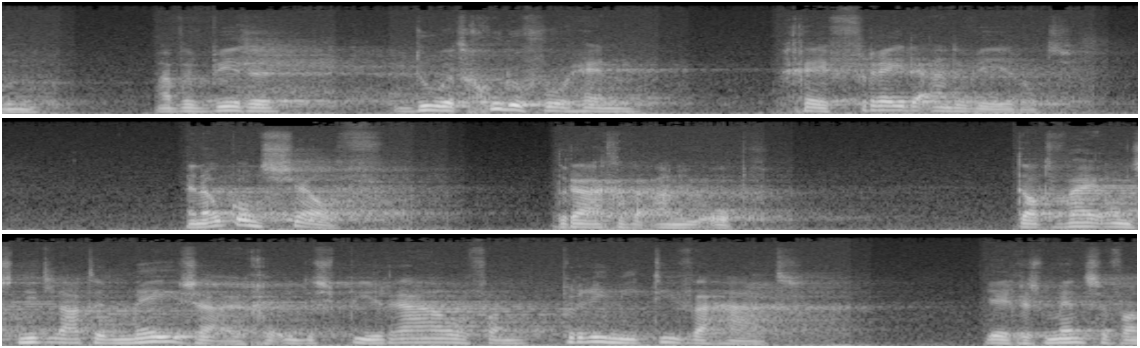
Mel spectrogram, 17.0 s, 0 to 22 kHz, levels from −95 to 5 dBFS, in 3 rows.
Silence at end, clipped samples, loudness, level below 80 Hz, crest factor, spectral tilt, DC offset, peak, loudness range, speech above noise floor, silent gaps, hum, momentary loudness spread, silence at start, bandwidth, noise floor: 0 s; under 0.1%; -19 LUFS; -40 dBFS; 16 dB; -5.5 dB/octave; under 0.1%; -4 dBFS; 4 LU; 27 dB; none; none; 14 LU; 0 s; 19 kHz; -45 dBFS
